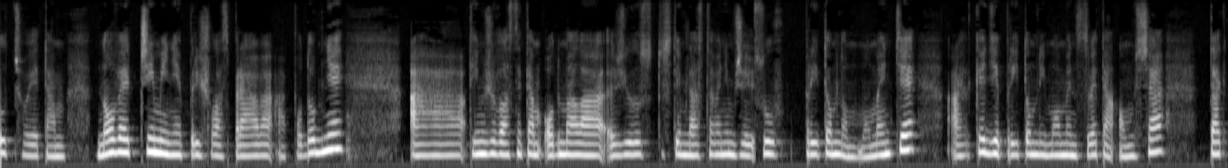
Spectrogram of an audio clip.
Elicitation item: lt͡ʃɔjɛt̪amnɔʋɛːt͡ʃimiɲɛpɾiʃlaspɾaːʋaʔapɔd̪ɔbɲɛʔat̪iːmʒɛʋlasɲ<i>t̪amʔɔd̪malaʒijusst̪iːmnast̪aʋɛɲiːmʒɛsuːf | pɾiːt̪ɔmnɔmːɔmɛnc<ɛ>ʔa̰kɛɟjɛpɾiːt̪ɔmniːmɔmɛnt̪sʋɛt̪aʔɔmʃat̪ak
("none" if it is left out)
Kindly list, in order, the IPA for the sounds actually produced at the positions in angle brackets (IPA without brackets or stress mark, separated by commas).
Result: ɛ, ɛ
